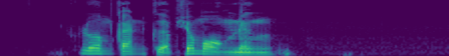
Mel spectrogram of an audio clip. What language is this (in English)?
Thai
